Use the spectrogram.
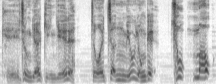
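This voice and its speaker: A man's voice: fairly high pitch, sing-song, unhurried, soft background music, voice pushed up. A man voicing a sly old blind fortune-teller, a preachy mystic with a theatrical, persuasive manner, in an audio drama. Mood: ominous, persuasive. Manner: theatrical, persuasive, self-righteous.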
